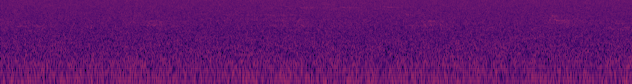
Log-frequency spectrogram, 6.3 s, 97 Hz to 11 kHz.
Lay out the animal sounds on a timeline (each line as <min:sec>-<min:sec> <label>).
0:00.0-0:06.3 Red-eyed Vireo (Vireo olivaceus)
0:02.5-0:04.1 Blackburnian Warbler (Setophaga fusca)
